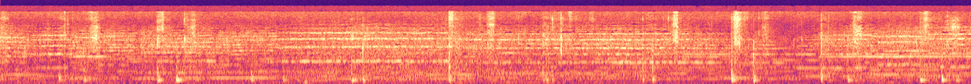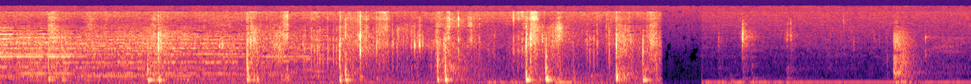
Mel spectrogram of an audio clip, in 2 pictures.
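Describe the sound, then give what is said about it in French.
Footsteps on stairs: many thudding steps in an uneven rhythm over sustained tones. The sound briefly cuts out near the end, then a low steady hum remains. “Des pas dans les escaliers. Merde, il est trop tard.”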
